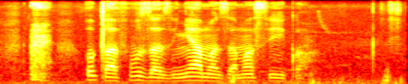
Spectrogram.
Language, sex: Xhosa, male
